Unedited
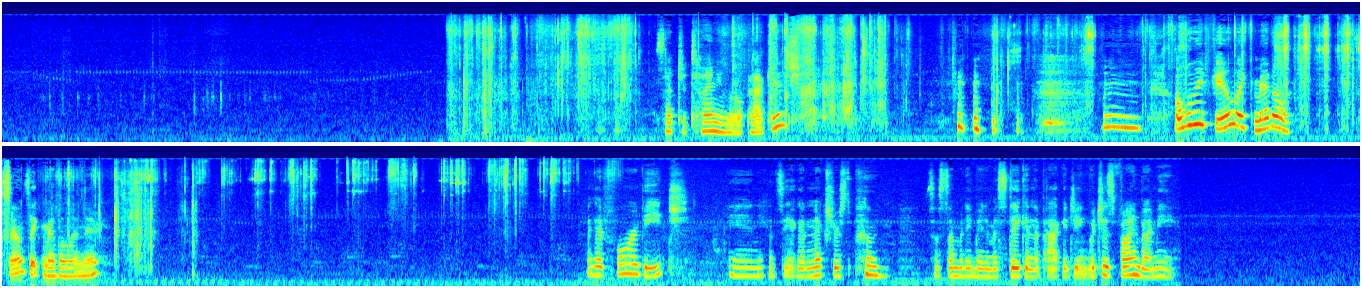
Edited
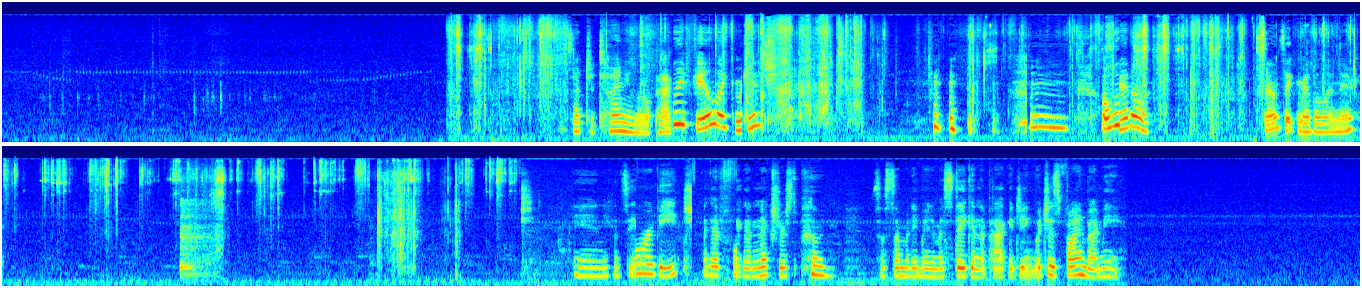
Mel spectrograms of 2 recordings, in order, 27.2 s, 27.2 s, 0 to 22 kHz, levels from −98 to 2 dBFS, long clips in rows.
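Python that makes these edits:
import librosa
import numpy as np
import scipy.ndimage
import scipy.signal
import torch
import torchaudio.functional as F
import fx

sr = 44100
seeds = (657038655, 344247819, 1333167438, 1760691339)

y = fx.edit(x, sr, fx.swap(start_s=4.54, length_s=0.73, other_s=13.22, other_length_s=0.35),
    fx.cut(start_s=6.04, length_s=0.54),
    fx.move(start_s=10.48, length_s=0.49, to_s=16.18),
    fx.move(start_s=11.9, length_s=0.68, to_s=7.63),
    fx.swap(start_s=14.62, length_s=0.93, other_s=17.58, other_length_s=1.14),
    fx.swap(start_s=19.31, length_s=0.45, other_s=20.32, other_length_s=1.14), tone=tone)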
